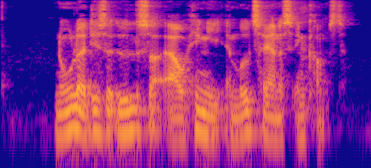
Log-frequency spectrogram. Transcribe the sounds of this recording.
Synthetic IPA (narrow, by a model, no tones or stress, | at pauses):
no̝ːləæd̥is̬əʔyð̞ˠl̩sɐ̰ʔæɐɑ̈ʊheŋ̰iʔæmo̝ð̞ˠt͡sʰɛ̰ːɪɐnəse̝nkʰɒ̽m̰sd̥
